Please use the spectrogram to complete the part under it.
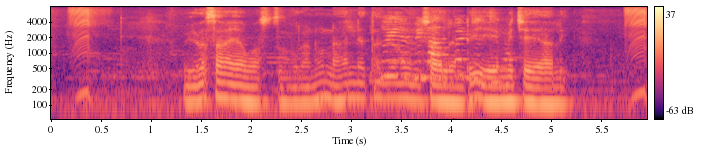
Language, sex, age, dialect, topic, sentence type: Telugu, male, 25-30, Telangana, agriculture, question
